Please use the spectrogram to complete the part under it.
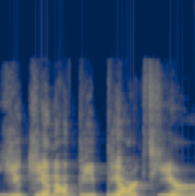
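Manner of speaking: bad fake Russian accent, very high, shrill, loud. Retelling a scene, play the guy who startles them, in a fake russian accent. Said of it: "a guy with a Russian accent".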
